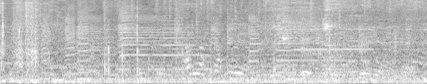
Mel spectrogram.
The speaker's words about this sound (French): voilà, moi j'aime bien les ambiances euh, de marché parce que ça bouge dans tous les sens, ça sent pas bon, il y a des gens de partout, enfin et on voit tout, ouais. c'est très, très mélangé.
